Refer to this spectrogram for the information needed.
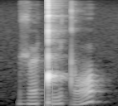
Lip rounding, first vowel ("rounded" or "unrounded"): rounded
